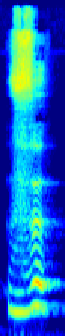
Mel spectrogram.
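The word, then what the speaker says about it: vœu: Ou bien O E U comme dans le mot voeu.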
